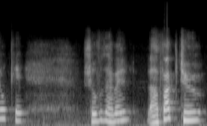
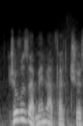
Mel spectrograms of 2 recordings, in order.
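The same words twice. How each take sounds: First: Waiter's voice. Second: Said in the usual way. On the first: Retold or imitated. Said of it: "il a dit". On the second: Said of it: "Excusez-moi".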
